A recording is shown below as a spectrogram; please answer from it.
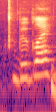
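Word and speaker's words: Bublé: Uh Michael B Bubé.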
